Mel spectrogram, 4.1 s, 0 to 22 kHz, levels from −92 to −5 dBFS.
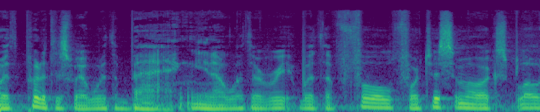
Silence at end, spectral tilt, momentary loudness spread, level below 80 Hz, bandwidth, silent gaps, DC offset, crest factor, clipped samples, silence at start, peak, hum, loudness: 0 s; -6 dB/octave; 5 LU; -46 dBFS; 15.5 kHz; none; under 0.1%; 16 dB; under 0.1%; 0 s; -14 dBFS; none; -31 LUFS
